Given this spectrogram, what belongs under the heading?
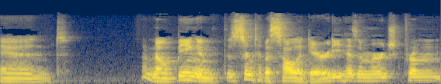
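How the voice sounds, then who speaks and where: Speaking with a Canadian accent, a man keeps a fairly quick pace and ordinary pitch variation. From Edmonton, western Canada. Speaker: emergency physician. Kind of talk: live-stream monologue. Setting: live video stream at home. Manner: casual, halting with repetitions.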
